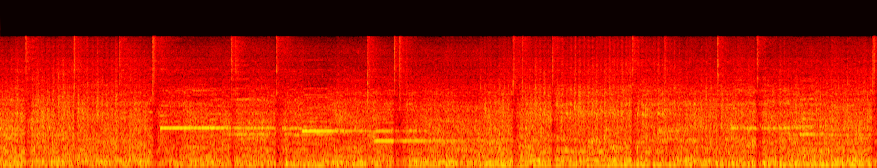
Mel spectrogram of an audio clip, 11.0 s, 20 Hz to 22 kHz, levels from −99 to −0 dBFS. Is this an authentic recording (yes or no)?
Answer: no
